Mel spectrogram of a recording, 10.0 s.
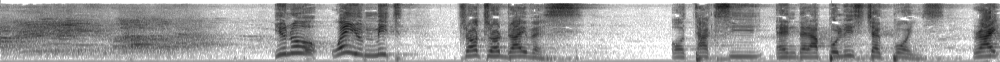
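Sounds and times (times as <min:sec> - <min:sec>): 
crowd screaming and shouting: 0:00.0 - 0:02.3
speech: 0:02.8 - 0:05.7, 0:06.7 - 0:09.9.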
